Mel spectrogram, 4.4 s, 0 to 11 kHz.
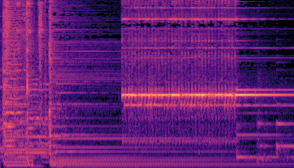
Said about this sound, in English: And so, a week before Thanksgiving in 2008, the phone rings in the kitchen, and it was the husband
